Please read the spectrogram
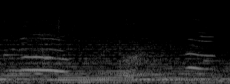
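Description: Sombre background music with high, drawn-out crying wails over it: one long cry near the start and a shorter one just before the end.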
